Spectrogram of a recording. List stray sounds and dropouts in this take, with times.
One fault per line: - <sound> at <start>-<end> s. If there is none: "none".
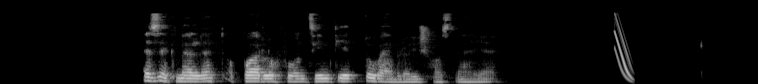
- chirp at 6.1-6.4 s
